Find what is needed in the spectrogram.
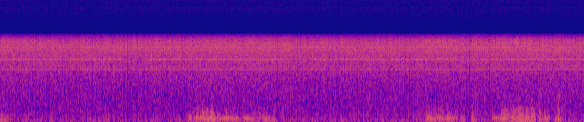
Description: This is my Dog Lily snoring while sleeping on my bed.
